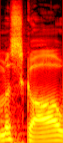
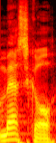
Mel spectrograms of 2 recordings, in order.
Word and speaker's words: Mescal: Paul Mescal was cast. Paul Mescal, sorry. Yeah, don't say it like mezcal.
